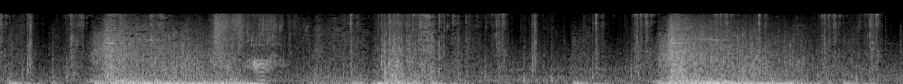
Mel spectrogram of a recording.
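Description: Heavy weapons clash and thud in a loud fight.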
